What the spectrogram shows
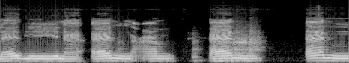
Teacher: sebutan nun yang izhar, dengungnya masih wujud. Ya, sifat dengungnya masih ada. Cuma tidak mencapai ya uh, suara yang saya kata tadi, ditahan suara sampai dua harakat tu tidak ada.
